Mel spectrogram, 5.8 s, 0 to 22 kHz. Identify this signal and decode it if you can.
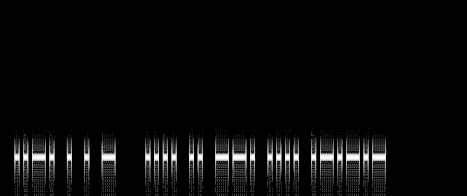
Morse code, heard as a keyed tone, about 22 wpm, 700 Hz. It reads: FEET HIGH.
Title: Sentences from Top 1000 Words - Review Part 2 - 22wpm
